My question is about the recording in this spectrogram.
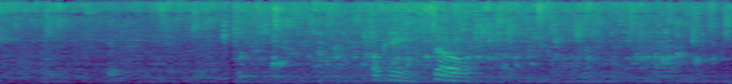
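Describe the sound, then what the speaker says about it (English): Cold water running from a bathroom tap while a face is rinsed, a steady moderate splash and flow with a few brighter splashes midway, a voice speaking briefly at the start. "the water that I just turned on, I'm trying to make it the coldest that I can possibly take"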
